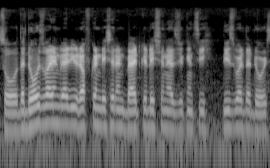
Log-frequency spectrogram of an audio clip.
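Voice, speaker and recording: Fairly quick, fairly even speech from a man, dry with no echo, over light background noise. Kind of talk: casual vlog chat. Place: garage. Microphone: phone near.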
